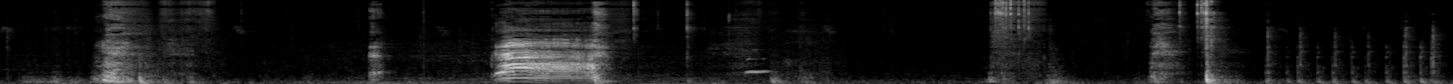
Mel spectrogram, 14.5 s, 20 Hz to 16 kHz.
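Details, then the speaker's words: Teraflex Alpine IR track bar, axle-side joint, worked by hand with the clamp torqued tight: irregular dull metallic clunks and metal-on-metal grinding from a worn, loose joint, causing clinking while driving; second such failure in 1.5 years. "does it so even after torquing that heller down still doing that the joint itself is really loose and i can actually fill grinding metal metal on metal in there"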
